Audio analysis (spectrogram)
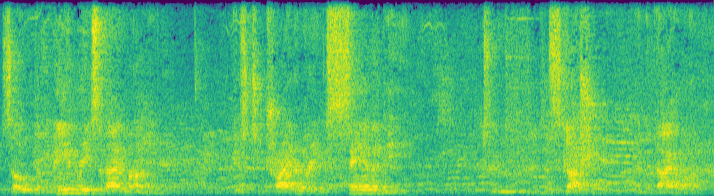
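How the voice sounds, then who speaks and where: A man in his fifties from Northern California, hoarse with a cold, giving an earnest campaign speech in a restaurant. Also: a little high, moderate pace. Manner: earnest, steady, heavy with figures. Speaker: political candidate. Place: restaurant function room. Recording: echoey room from far off, crowd murmur. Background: crowd chatter.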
